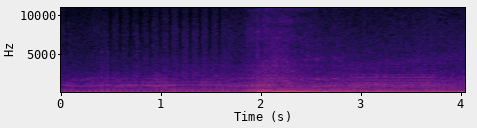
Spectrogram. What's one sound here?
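A motorcycle engine rumbles.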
